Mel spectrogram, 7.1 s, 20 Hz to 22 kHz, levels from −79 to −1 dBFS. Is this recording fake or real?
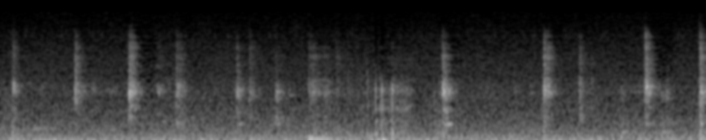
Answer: real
